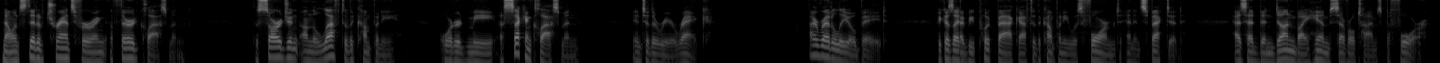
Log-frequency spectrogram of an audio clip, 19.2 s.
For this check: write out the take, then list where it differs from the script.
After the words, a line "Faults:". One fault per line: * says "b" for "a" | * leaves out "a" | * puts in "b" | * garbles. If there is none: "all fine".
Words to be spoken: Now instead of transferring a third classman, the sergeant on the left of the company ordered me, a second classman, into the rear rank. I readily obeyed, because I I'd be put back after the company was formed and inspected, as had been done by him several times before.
Now instead of transferring a third classman, the sergeant on the left of the company ordered me, a second classman, into the rear rank. I readily obeyed, because I I'd be put back after the company was formed and inspected, as had been done by him several times before.
Faults:
all fine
